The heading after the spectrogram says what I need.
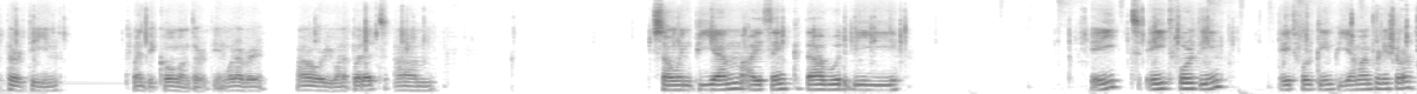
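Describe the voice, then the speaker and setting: Finnish-accented male streamer, mellow tone, faint music behind, loose rambling delivery. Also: mid-range voice, unhurried, pauses often. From Finland. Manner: rambling, lots of restarts and fillers. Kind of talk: casual live-stream chat while gaming.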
